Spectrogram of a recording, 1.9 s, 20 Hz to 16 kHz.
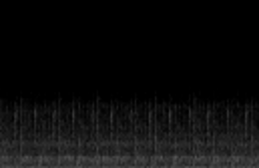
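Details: Renault 9 engine idling with a fast, even light knock over a steady hum, about fifteen a second and tied to engine speed; the owner calls it not critical yet.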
